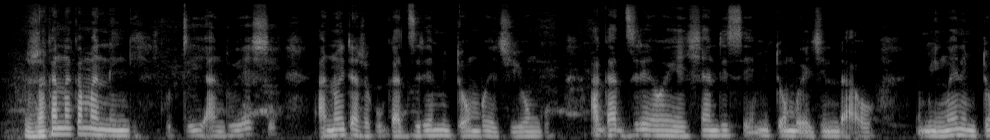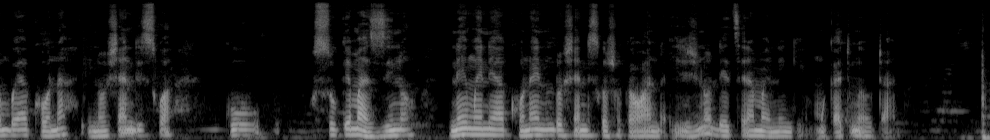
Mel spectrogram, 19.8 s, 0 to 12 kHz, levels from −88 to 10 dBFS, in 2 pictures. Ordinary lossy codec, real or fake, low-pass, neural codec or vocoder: Opus, 64 kbps; fake; 10.8 kHz; vocoder, 44.1 kHz, 128 mel bands every 512 samples, BigVGAN v2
